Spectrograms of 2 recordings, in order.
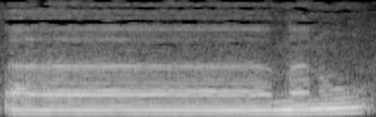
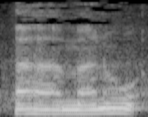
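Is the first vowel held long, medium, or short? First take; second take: long; medium. First: The first vowel is held long. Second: The first vowel is held medium length. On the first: "مد" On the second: "توسط"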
